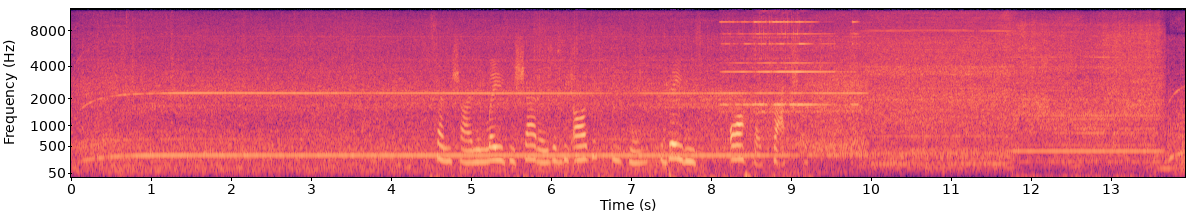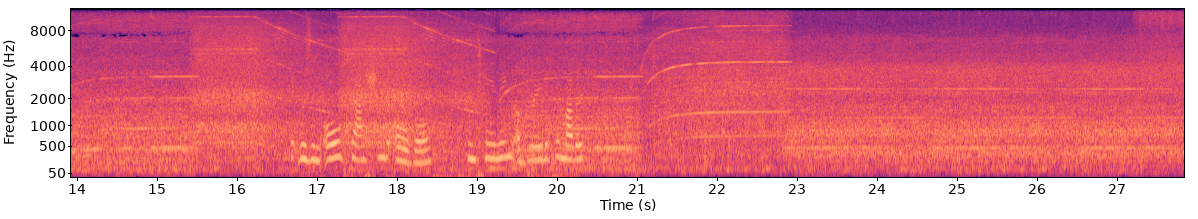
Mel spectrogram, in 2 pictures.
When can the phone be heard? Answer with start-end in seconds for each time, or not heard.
8.1-9.9.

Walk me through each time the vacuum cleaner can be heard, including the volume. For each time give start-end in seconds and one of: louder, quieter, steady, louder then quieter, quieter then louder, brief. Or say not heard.
0.0-27.8 steady.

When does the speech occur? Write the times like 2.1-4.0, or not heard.
4.5-9.3, 16.6-20.4.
